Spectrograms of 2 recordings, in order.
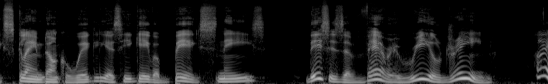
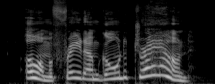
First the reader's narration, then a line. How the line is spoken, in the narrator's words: he cried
